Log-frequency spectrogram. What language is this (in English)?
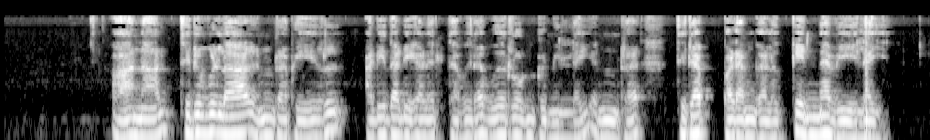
Tamil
